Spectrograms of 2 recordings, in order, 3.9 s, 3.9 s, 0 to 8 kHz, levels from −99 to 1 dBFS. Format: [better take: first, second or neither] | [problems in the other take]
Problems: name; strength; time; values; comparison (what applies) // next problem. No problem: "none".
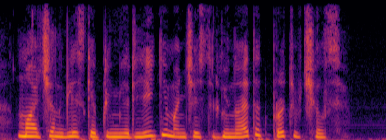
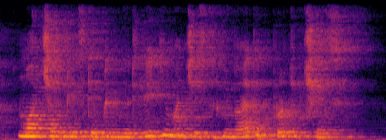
first | room echo; dies away in 0.9 s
